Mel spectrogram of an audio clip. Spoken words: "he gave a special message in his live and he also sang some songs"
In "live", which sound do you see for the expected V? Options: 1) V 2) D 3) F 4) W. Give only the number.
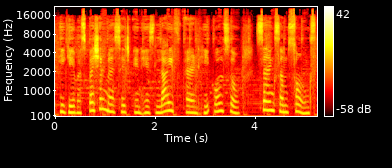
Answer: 3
